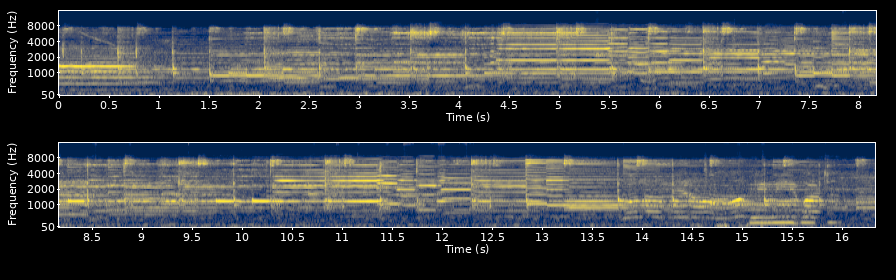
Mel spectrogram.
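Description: Instrumental break in the song's backing music: a quick melody of many short, high notes, with no singing.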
